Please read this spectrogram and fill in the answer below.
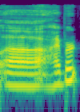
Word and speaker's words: Huibert: It's pronounced Huibert.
